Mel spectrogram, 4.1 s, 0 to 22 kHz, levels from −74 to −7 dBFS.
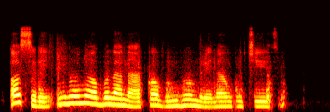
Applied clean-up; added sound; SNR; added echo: neural mask model RNNoise.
